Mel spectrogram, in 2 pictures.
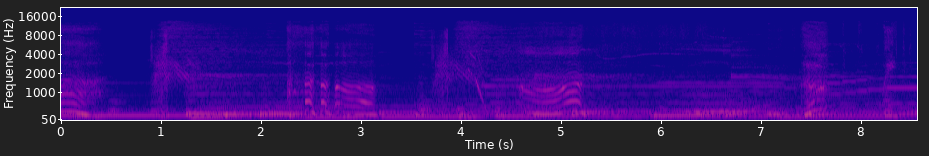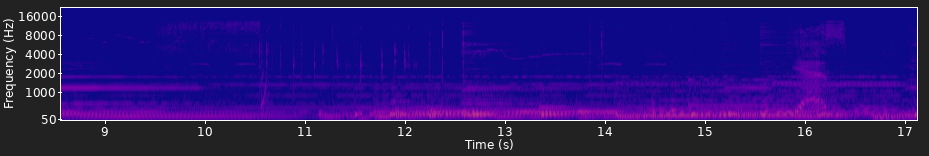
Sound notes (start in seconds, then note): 0.7 air whooshing; 2.2 Nature Cat chuckling; 6.1 gasping; 9.7 inspiring orchestral music; 10.3 acorn popping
